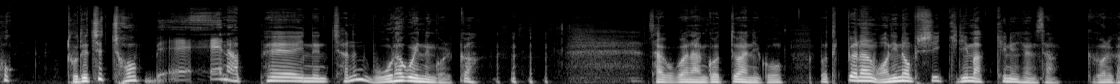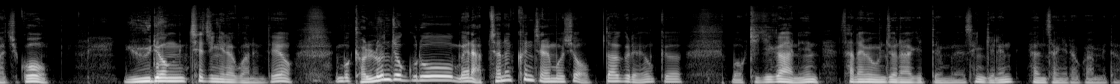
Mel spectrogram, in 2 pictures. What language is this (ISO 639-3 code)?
kor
